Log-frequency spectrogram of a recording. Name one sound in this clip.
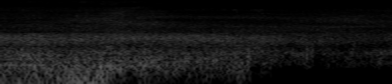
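A vehicle drives past on a nearby road.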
